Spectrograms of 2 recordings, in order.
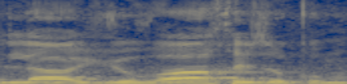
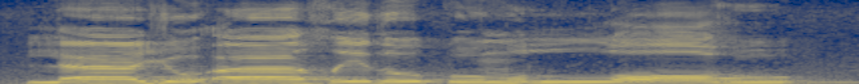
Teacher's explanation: بعض حضرات اس کو اس طرح پڑھتے ہیں لا یواخذکم، یوا نہیں پڑھنا، یہ واو کے اوپر حمزہ ہے، تو اس حمزے کو آپ نے پڑھنا ہے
